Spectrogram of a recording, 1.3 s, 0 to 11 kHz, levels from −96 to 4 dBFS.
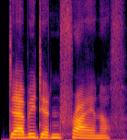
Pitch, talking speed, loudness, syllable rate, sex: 225 Hz, 190 wpm, -17 LUFS, 5.4 syllables/s, female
